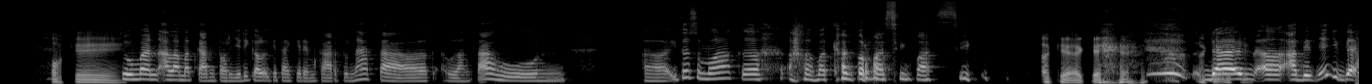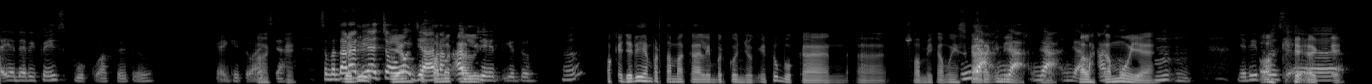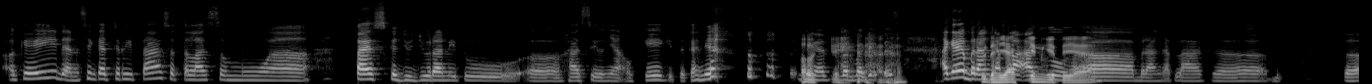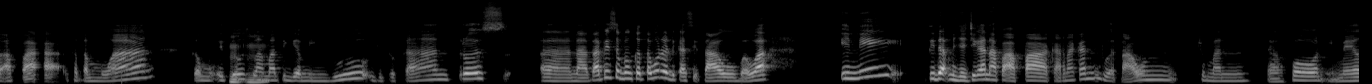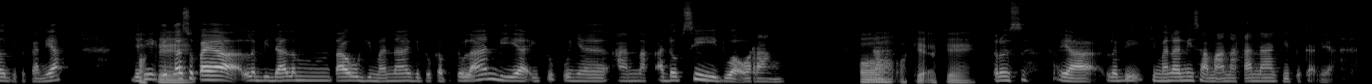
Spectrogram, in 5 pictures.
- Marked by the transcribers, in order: chuckle; laughing while speaking: "alamat kantor masing-masing"; chuckle; inhale; in English: "update-nya"; tapping; in English: "update"; laughing while speaking: "Oke"; laugh; laughing while speaking: "Dengan berbagai tes"; laughing while speaking: "Oke"; chuckle
- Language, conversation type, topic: Indonesian, podcast, Bagaimana cerita migrasi keluarga memengaruhi identitas kalian?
